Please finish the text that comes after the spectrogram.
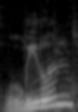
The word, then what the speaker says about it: Leland: It's a 3-day music festival on the Olympic Peninsula's Lake Leland. Is that how you say it, Raj? That is exactly how you say it, Bob.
